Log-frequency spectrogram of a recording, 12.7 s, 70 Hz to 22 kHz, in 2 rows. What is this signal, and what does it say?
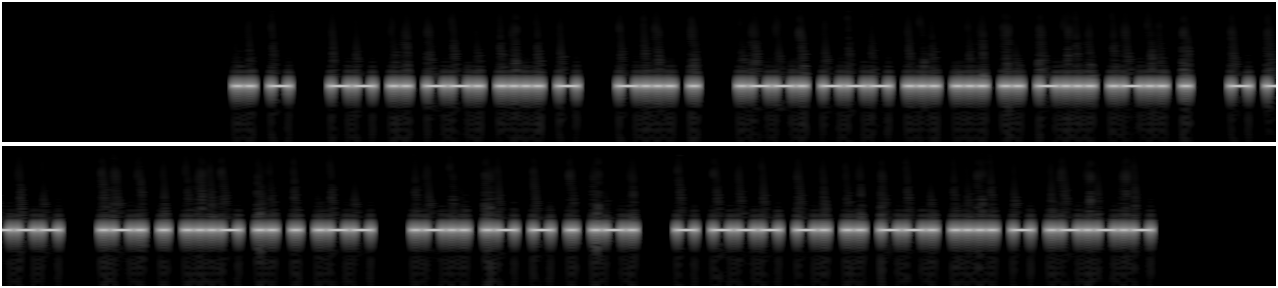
Morse code, heard as a keyed tone, about 40 wpm, 700 Hz. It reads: IT MIGHT BE POSSIBLE TO REVIEW LATER TONIGHT.
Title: Sentences from Top 1000 Words - Review Part 6 - 40wpm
